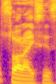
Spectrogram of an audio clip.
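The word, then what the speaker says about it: psoriasis: पे काम कर लिया मुझे पता लगा सोरायसिस में पीस साइलेंट होता है अच्छा तो भैया भी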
